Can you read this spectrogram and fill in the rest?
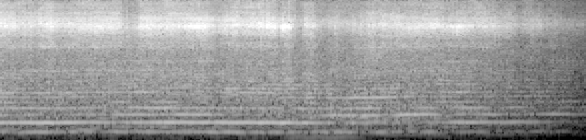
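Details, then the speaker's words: Vintage Hoover Junior (Dirtsearcher) vacuum cleaner motor: loud high whine with rough shaky buzz and heavy vibration winding down, caused by a bent armature; fixed by fitting a new pattern-part armature. "because that's awful that turned out to be the whole armature the whole embouchure was bent"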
